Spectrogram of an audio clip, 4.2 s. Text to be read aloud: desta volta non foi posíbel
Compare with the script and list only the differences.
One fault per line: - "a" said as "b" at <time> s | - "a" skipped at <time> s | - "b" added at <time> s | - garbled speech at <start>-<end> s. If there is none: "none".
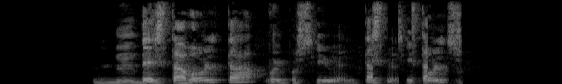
- "non" skipped at 1.8 s
- garbled speech at 2.7-3.5 s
